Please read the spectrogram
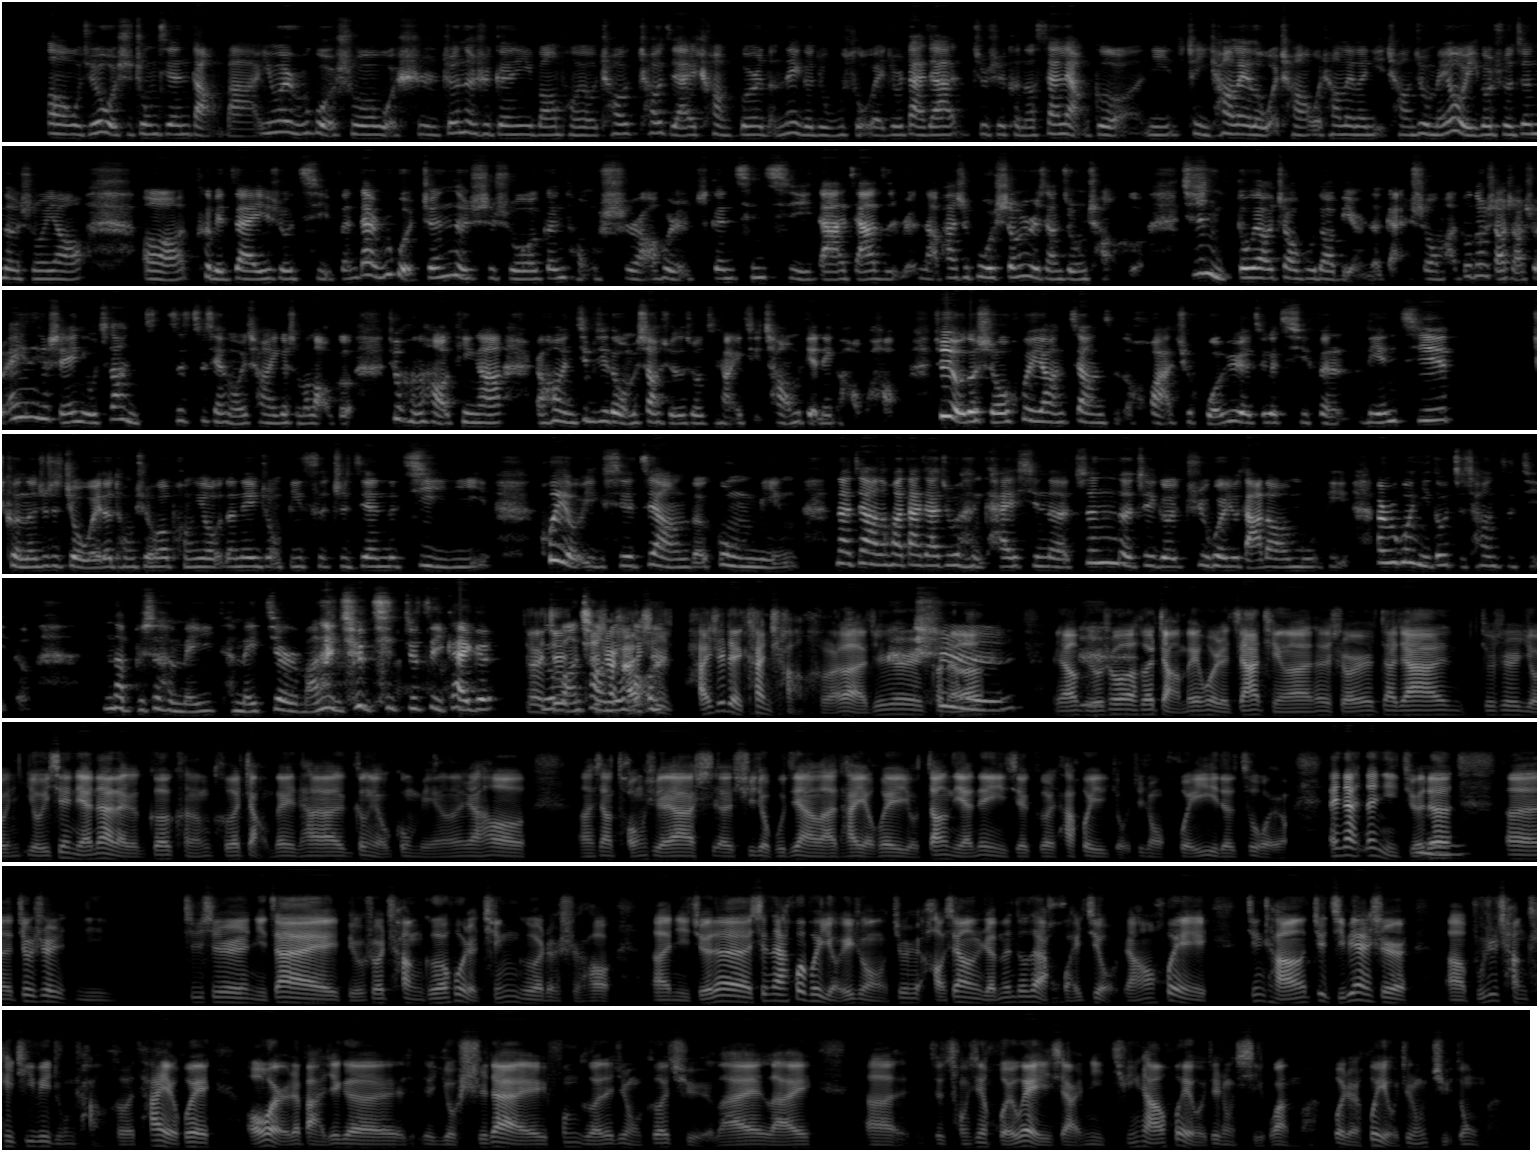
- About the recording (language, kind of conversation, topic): Chinese, podcast, 你小时候有哪些一听就会跟着哼的老歌？
- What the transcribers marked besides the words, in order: chuckle; laughing while speaking: "那你就 就自己开个歌房唱就好了"; laughing while speaking: "是"; chuckle; teeth sucking; teeth sucking; teeth sucking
